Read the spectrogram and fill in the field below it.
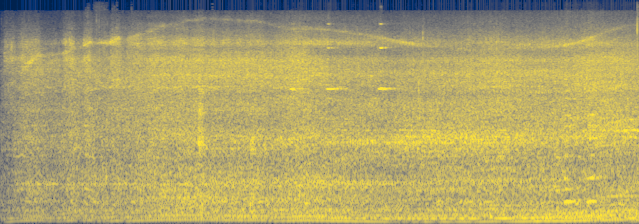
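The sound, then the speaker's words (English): A steady, loud roar of cars and a tractor passing by, a continuous engine and tyre rumble that holds for the whole stretch without a break. “So it's just having loads of cars and tractors passing.”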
